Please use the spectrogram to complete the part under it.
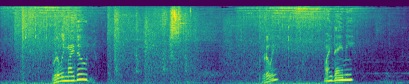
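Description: A sword strikes with a loud metallic clang.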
